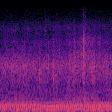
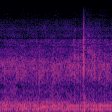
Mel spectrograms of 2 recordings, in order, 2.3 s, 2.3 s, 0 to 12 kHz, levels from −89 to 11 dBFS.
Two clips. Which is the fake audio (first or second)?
second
